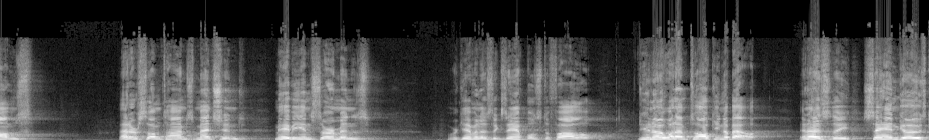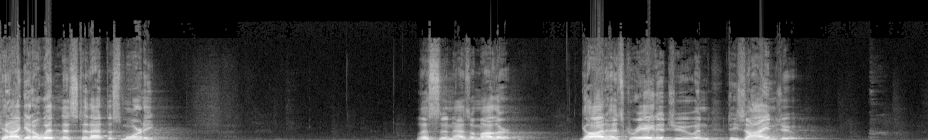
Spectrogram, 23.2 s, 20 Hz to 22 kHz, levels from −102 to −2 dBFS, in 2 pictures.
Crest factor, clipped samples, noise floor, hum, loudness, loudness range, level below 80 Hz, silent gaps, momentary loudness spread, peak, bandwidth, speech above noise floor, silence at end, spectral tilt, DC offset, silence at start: 14 dB; 0.2%; -66 dBFS; none; -13 LUFS; 8 LU; -60 dBFS; none; 15 LU; 0 dBFS; 16.5 kHz; 53 dB; 1.65 s; -4 dB/octave; under 0.1%; 0 s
